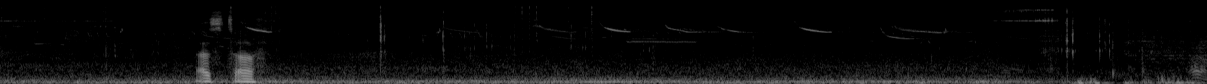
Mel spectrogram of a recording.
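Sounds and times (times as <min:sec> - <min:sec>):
songbirds chirping: 0:00.0 - 0:10.6.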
